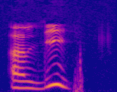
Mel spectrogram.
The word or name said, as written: Un lit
